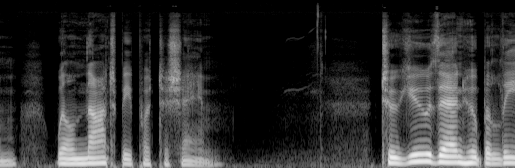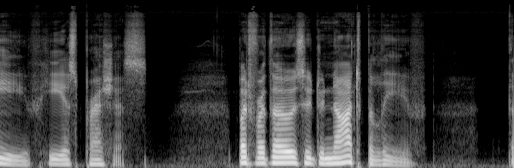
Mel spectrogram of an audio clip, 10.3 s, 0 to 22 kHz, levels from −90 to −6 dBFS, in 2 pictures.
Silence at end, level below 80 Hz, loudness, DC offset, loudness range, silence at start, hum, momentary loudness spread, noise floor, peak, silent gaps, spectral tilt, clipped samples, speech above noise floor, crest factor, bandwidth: 0 s; -46 dBFS; -20 LUFS; under 0.1%; 5 LU; 0 s; none; 18 LU; -60 dBFS; -2 dBFS; none; -6.5 dB/octave; under 0.1%; 41 dB; 18 dB; 15.5 kHz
